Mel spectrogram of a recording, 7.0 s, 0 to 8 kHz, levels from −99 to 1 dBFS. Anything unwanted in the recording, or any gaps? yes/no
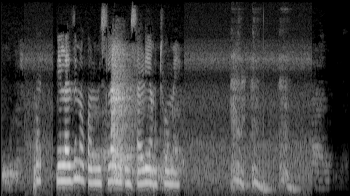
yes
